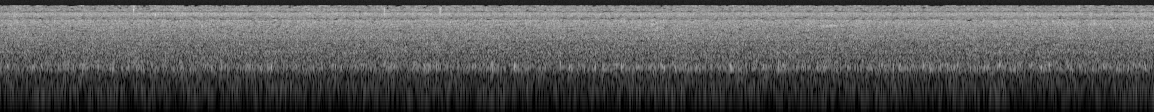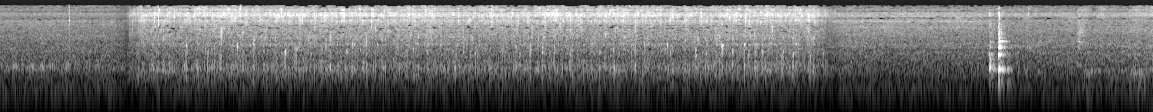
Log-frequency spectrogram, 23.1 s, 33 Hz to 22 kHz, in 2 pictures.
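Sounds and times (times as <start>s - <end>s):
stew bubbling and crackling: 12.8s - 19.9s
metal lid clank: 21.4s - 21.7s.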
